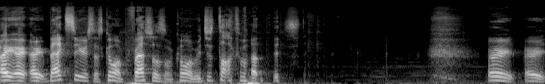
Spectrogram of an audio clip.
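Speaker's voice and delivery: talking while cracking up, laughing through words. Trying to get back to seriousness after a joke, laughing while talking. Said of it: "If I can stop laughing".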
